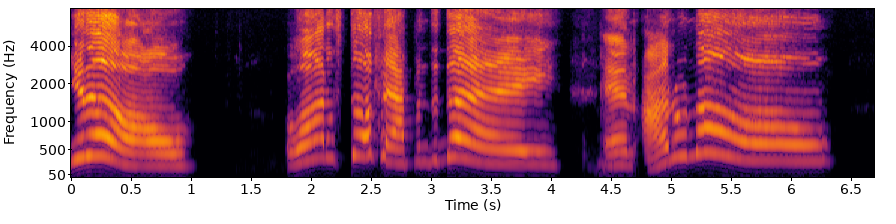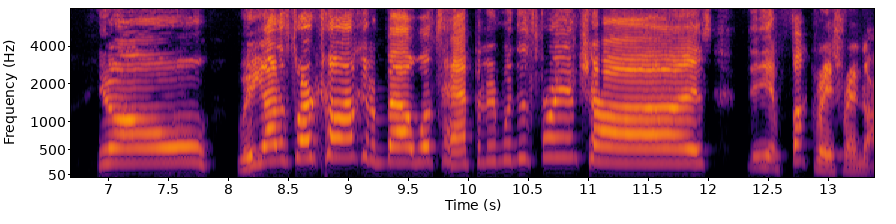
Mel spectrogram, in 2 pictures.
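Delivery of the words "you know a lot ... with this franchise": slow, pitched-up drawl, "know" stretched out. Ranting about a franchise pundit, doing a Grace Randolph impression. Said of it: "here's my impression of Grace Randolph".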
